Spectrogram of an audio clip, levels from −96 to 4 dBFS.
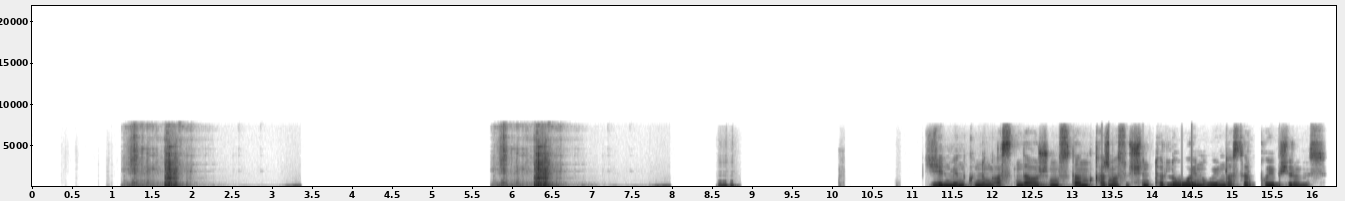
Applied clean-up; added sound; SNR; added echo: neural mask model RNNoise.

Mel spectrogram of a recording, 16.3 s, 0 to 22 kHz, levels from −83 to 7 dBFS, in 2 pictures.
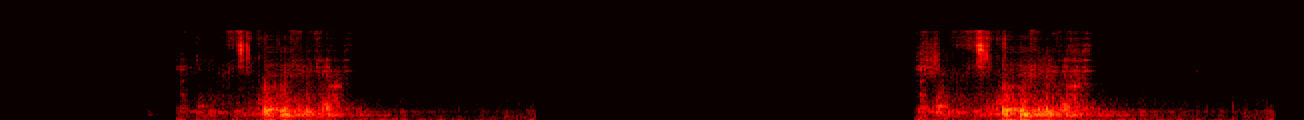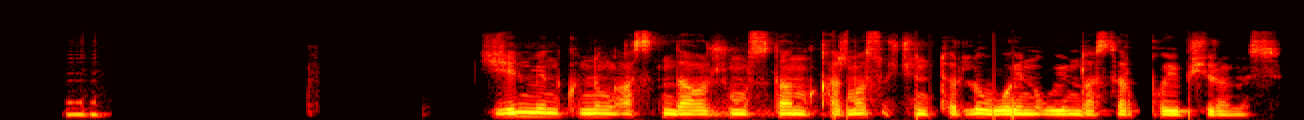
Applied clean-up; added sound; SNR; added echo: neural separator model SepFormer DNS4.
